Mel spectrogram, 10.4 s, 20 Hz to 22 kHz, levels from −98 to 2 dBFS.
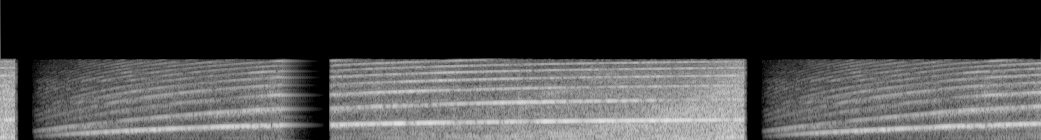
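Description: At 2.82 s there's a call audio freeze lasting until 3.32 s. The last sound is stretched into a fading buzz or hiss that ends in about 160 ms of silence, likely because delayed packets drained the jitter buffer. Nothing is lost, but the audio resumes roughly half a second late.

From 9.04 to 10.32 s there's a jitter buffer speed-up. Small pitch-period slices are trimmed repeatedly, around 0.2 s in total, so the sound runs about 115% fast at unchanged pitch and feels rushed. Throughout, the band stops at 4 kHz, typical of a G.711 call path.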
